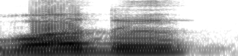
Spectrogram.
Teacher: ساکن ہے، دال ساکن کو واو کے ساتھ ملائیں گے، اور دال حروف قلقلہ میں سے ہے، یعنی یہاں بھی قلقلہ ہوگا، آواز لوٹتی ہوئی نکلے گی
